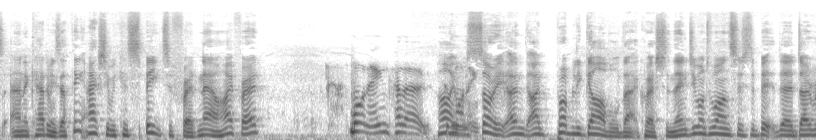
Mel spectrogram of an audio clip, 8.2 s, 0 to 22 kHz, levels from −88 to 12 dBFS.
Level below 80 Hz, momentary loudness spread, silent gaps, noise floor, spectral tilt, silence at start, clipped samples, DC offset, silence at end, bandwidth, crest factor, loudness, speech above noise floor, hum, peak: -52 dBFS; 4 LU; none; -51 dBFS; -5.5 dB/octave; 0 s; under 0.1%; under 0.1%; 0 s; 15.5 kHz; 16 dB; -29 LUFS; 23 dB; none; -14 dBFS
